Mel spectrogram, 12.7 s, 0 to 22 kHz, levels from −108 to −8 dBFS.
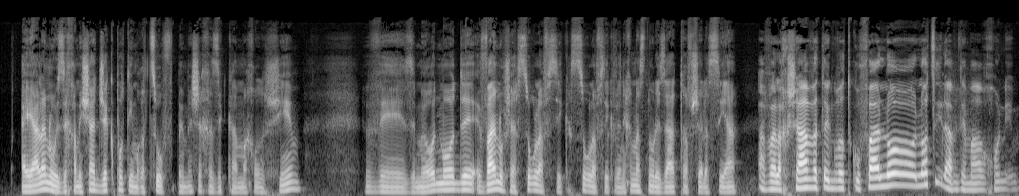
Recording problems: none

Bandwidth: 15 kHz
